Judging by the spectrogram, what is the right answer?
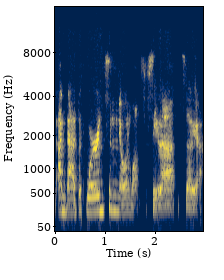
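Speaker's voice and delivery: ordinary delivery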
